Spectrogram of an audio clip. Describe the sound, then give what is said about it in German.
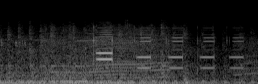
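A phone number being dialed on a keypad produces several short, high, faint touch-tone beeps in quick succession over steady background hiss. “Ich muss sofort Philipp anrufen.”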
